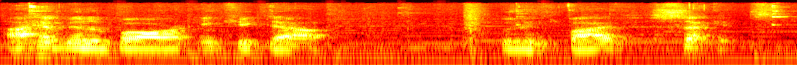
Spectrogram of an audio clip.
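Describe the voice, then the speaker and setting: A middle-aged man telling loose, profane anecdotes to friends in an animated way. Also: lowish voice, normal speed. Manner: animated, profane, laughing through stories, quoting people. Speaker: storyteller. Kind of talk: casual anecdote among friends. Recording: echoey room, far from mic, music behind.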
